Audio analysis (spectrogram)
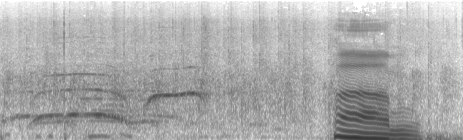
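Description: audience applause

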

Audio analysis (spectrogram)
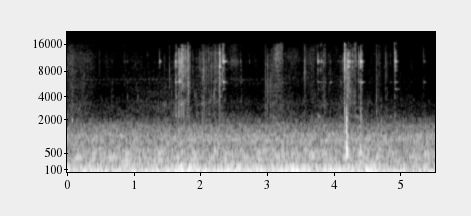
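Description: getting into a car

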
